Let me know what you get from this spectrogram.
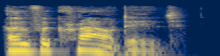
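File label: "overcrowded", British English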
